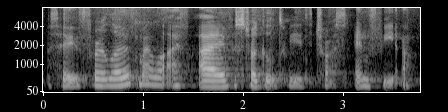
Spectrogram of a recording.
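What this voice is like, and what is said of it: Strained, nearly lost voice. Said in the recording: “lost my voice ... Probably singing a bit too much ... please excuse my voice”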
